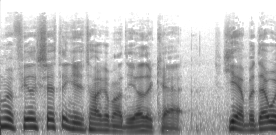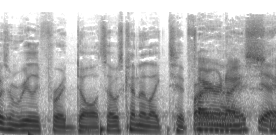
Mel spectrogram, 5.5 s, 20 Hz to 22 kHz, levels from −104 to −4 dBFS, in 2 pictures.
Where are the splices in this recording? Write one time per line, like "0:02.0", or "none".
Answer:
0:02.1
0:04.6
